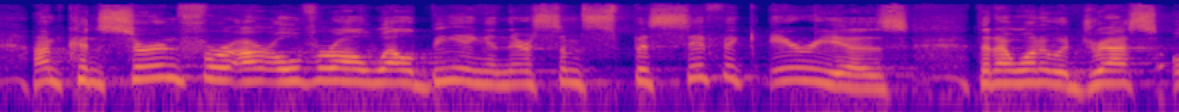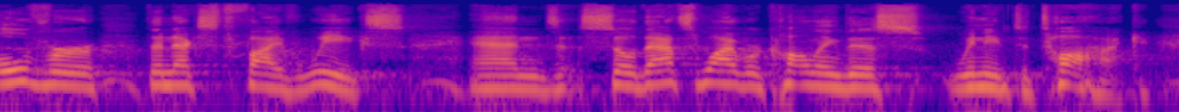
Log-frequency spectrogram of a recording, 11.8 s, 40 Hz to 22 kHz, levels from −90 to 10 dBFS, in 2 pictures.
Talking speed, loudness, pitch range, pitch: 165 wpm, -28 LUFS, 175-230 Hz, 205 Hz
